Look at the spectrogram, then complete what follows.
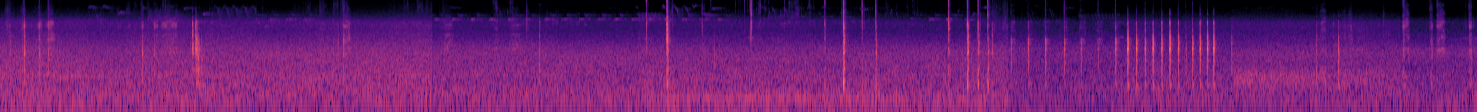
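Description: Kitchen knife cutting food on a wooden chopping board: scattered single knocks of the blade against the board, then a quick run of about a dozen chops about three-quarters of the way through.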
